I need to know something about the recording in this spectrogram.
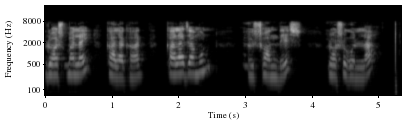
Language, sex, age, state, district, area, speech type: Bengali, female, 18-30, West Bengal, Uttar Dinajpur, urban, spontaneous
